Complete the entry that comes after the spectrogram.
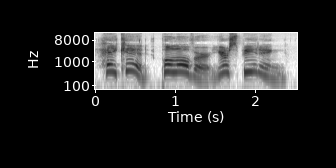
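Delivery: loud, high yell from the car; police yell. Acted. Police officer yelling at Loretta to pull over, loud. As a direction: bark it out the window.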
